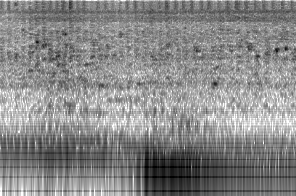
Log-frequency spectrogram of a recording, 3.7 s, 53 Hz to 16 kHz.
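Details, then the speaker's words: Honda J-swapped Porsche 914 on first startup: rough running with a loose, uneven clack about three per second over a low rumble; heard on the passenger side, owner wonders about a loose bolt, cause unknown. "sure sure sounds like uh sure sounds like a mechanical clack clack clack though i'm not sure what's going on but uh hey we got a running car"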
